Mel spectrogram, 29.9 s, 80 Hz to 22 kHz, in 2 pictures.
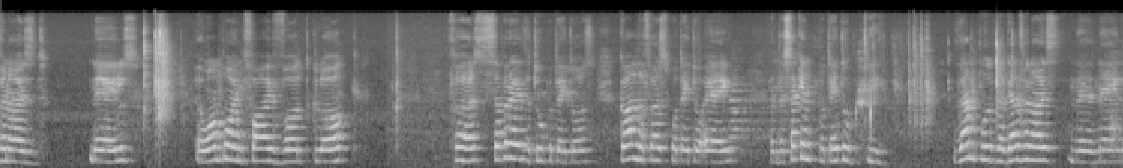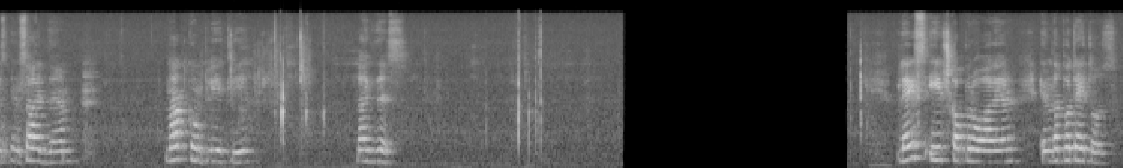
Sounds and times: Speech: 0.0 - 1.8, 2.6 - 4.9, 6.0 - 11.9, 12.7 - 16.0, 17.2 - 18.4, 19.7 - 20.4, 26.9 - 29.9.

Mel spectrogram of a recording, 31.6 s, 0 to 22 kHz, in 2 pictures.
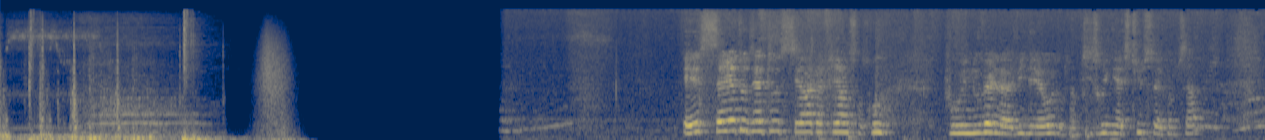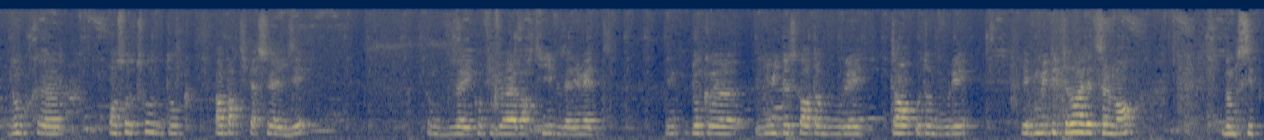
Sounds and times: Speech: 8.5 - 11.2, 11.8 - 20.0, 21.1 - 23.5, 24.1 - 28.0, 28.6 - 30.1, 31.0 - 31.6.

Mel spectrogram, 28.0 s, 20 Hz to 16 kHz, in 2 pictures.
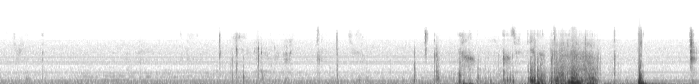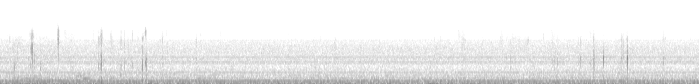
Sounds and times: Speech: 1.5 - 6.1, 10.0 - 10.8.

